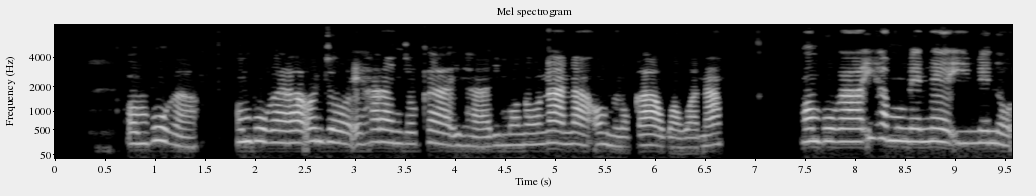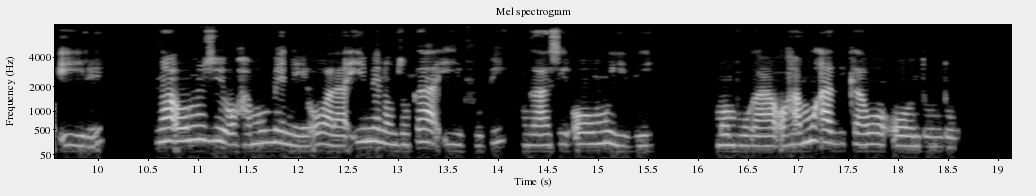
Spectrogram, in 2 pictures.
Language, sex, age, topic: Oshiwambo, female, 25-35, agriculture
